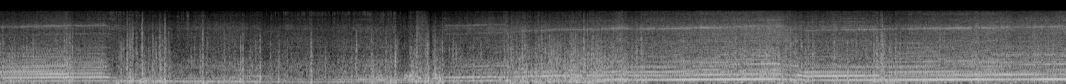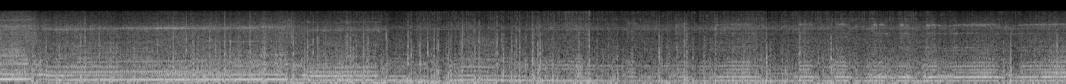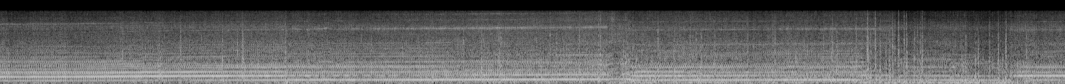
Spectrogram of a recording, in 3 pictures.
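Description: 1960 Cooper T53 Lowline single-seater's engine heard on board under hard acceleration. Its pitch climbs through the gears, with upshifts about eight and eleven seconds in and again near the end, and a long rising pull in the second half.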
